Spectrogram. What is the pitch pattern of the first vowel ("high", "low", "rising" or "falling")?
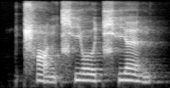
low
